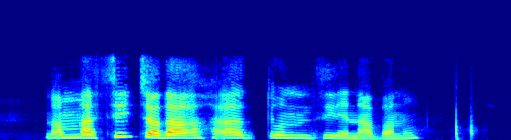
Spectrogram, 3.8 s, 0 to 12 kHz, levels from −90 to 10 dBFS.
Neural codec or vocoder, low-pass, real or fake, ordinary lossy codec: codec, 16 kHz, 0.8 kbps, ZipCodec; 7.2 kHz; fake; AAC, 64 kbps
